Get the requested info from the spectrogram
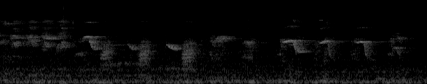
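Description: Birds chirping: a run of short, quick chirps, several of them falling in pitch, over faint background noise.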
